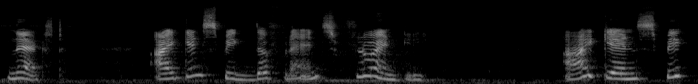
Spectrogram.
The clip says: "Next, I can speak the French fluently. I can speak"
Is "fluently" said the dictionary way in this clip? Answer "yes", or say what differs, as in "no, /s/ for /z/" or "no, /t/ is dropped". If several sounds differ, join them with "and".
yes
